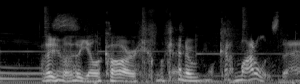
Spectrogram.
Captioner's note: laughs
